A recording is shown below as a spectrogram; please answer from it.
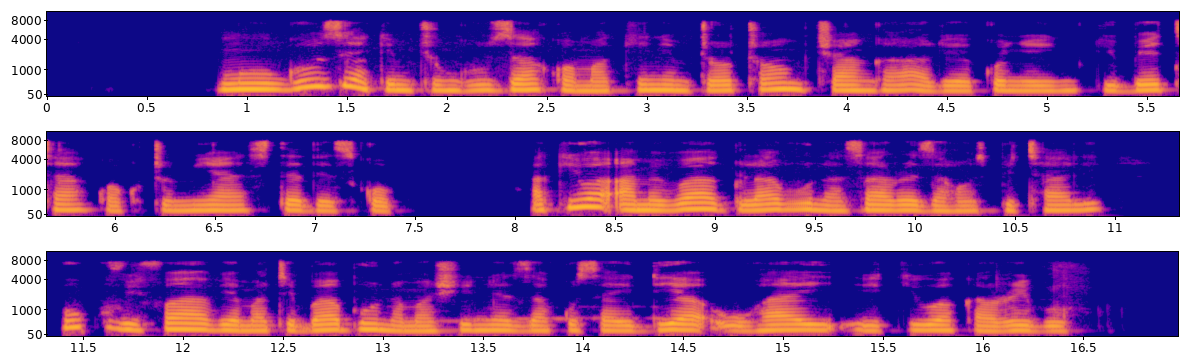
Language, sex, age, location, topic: Swahili, female, 25-35, Mombasa, health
